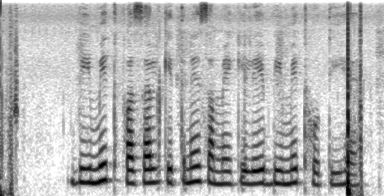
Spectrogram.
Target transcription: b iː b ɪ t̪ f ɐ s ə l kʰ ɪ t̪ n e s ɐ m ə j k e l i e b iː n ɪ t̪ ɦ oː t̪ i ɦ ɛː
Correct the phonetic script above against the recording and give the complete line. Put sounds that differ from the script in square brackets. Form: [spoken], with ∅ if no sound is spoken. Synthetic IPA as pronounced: b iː [m] ɪ t̪ f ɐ s ə l [k] ɪ t̪ n e s ɐ m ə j k e l i e b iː [m] ɪ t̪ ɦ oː t̪ i ɦ ɛː

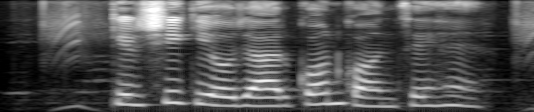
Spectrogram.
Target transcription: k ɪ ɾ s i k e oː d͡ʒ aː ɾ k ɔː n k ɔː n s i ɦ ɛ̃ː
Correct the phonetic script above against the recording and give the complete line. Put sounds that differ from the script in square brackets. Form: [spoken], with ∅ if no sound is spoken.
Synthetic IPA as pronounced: k ɪ ɾ [ʃ] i k e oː d͡ʒ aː ɾ k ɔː n k ɔː n s [e] ɦ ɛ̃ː

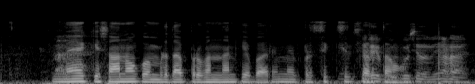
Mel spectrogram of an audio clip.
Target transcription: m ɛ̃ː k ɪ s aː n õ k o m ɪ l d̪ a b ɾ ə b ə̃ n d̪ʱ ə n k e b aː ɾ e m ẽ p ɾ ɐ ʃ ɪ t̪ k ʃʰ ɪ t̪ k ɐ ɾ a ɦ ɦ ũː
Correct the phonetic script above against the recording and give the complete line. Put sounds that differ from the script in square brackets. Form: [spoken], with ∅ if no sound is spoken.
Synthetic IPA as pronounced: m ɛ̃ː k ɪ s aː n õ k o m ɪ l d̪ a [p] ɾ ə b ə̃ n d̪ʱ ə n k e b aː ɾ e m ẽ p ɾ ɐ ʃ ɪ [∅] k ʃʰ ɪ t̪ k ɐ ɾ a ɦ ɦ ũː

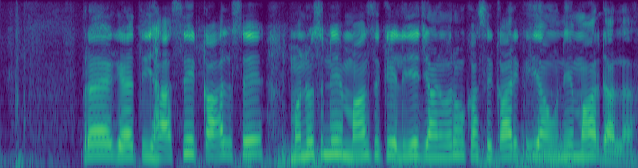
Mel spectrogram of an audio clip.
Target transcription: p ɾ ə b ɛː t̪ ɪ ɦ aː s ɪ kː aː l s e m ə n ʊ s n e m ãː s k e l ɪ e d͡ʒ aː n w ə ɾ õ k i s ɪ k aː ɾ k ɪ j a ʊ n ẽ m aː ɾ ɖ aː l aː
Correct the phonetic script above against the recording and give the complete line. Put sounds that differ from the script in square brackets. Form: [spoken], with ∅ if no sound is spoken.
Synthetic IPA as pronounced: p ɾ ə [ɡ] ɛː t̪ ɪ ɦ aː s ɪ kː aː l s e m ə n ʊ s n e m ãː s k e l ɪ e d͡ʒ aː n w ə ɾ õ k [a] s ɪ k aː ɾ k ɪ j a ʊ n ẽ m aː ɾ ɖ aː l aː

